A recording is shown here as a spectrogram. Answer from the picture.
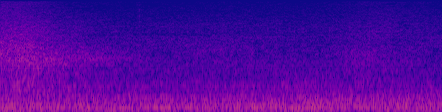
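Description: Faint steady background noise with a low rumble and a soft hiss, with no distinct events: room tone in a pause between speech.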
